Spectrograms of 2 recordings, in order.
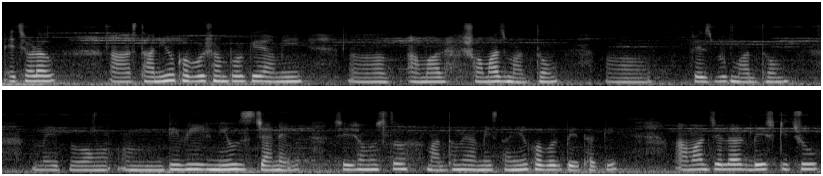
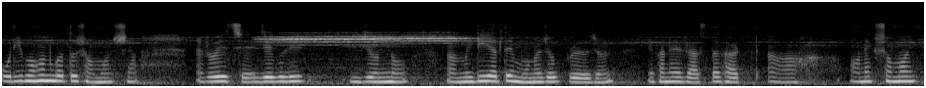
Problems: constant background noise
